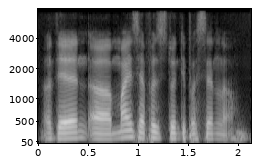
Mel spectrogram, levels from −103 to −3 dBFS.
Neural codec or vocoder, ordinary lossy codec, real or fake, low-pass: codec, 24 kHz, 0.9 kbps, DualCodec; none; fake; 7.2 kHz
